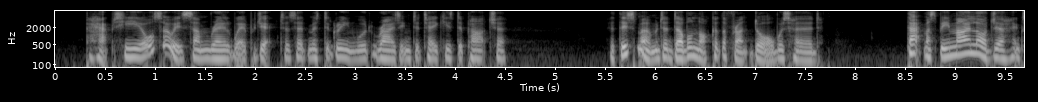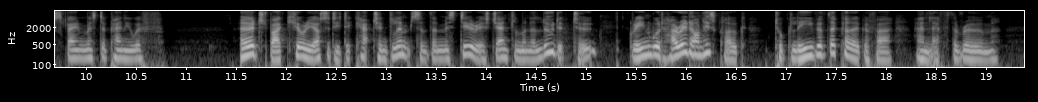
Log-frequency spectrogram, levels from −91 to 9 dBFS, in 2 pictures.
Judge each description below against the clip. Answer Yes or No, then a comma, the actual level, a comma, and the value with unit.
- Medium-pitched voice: Yes, medium, 170 Hz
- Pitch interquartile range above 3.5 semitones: Yes, average, 4.1 semitones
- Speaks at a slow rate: No, average, 190 wpm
